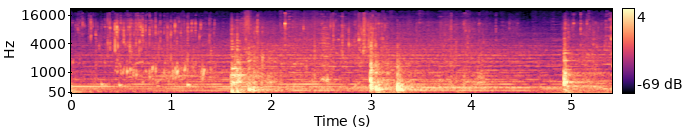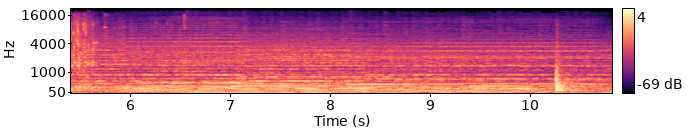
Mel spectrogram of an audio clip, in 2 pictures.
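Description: A drink is poured in the video game The Witcher, with a soft liquid pour over a low ambient music bed and a few faint knocks and thuds.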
